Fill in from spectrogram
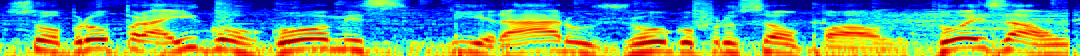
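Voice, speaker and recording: Brazilian dude voicing scripted game recap, high pitched, clear music underneath. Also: male voice, lively intonation, normal speed. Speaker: football highlights narrator.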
